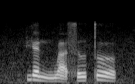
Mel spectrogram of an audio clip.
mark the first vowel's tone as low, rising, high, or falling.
falling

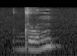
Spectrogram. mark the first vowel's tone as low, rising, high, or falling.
rising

